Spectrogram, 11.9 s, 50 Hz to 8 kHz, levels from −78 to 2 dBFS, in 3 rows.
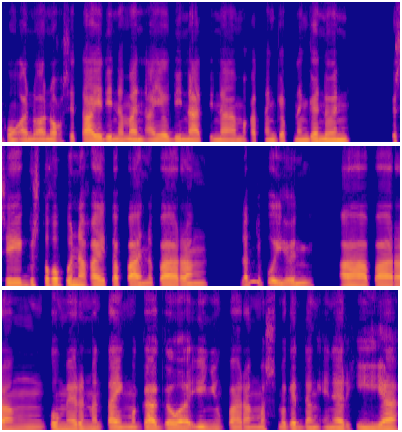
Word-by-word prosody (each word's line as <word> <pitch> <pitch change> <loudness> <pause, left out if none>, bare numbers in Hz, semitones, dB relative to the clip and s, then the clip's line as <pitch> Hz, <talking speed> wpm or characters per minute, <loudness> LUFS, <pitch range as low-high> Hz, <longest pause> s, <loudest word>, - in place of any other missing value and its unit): kung 120 -1 -4
ano-ano. 125 0 -1
Kasi 145 - -8
tayo 125 -2 +3
din 130 +3 0
naman, 125 -4 0
ayaw 120 0 0
din 125 0 -3
natin 120 +2 -3
na 120 -1 0
makatanggap 120 -1 -6
ng 120 0 -3
ganun. 130 -3 +2 0.4
Kasi 165 +2 0
gusto 170 +2 -3
ko 175 - +6
po 180 0 +1
na 165 - +3
kahit 150 -1 +2
papaano 135 -2 +2
parang 130 -1 +3 0.4
alam 195 - -1
niyo - - -7
po 145 -4 0
yun, 125 +5 -2 0.2
ah, 150 0 +5
parang 155 0 +1
kung 165 -1 0
meron 155 0 0
man 155 - -3
tayong 145 0 +1
magagawa 120 -3 +3
yun 150 +3 -2
yung - - -36
parang 135 -1 -1
mas 135 -1 -7
magandang 125 -2 -3
enerhiya 115 -2 0
130 Hz, 190 wpm, -22 LUFS, 120-150 Hz, 0.4 s, ko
